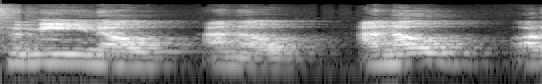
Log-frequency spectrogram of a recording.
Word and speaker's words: Firmino: to attack we had Cino fho oh it's firmino I know I know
